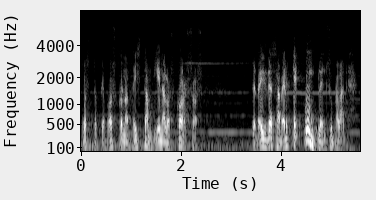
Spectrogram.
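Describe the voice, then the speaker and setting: A deep-voiced, vengeful Corsican manservant confesses to his master in a radio drama. He recounts his tale slowly and gravely, with emphatic flares of passion. The sound is muffled and lo-fi, with prominent music beneath his words. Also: animated. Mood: grave, menacing. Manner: deliberate, dramatic storytelling with emphatic outbursts. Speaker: voice actor in an audio drama. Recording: dull, muffled audio with loud music underneath.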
